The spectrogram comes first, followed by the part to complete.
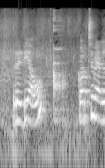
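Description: Silicone spatula stirring onions and capsicum through sauce in a nonstick frying pan, with a light sizzle. A person talks over it, in two short stretches.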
